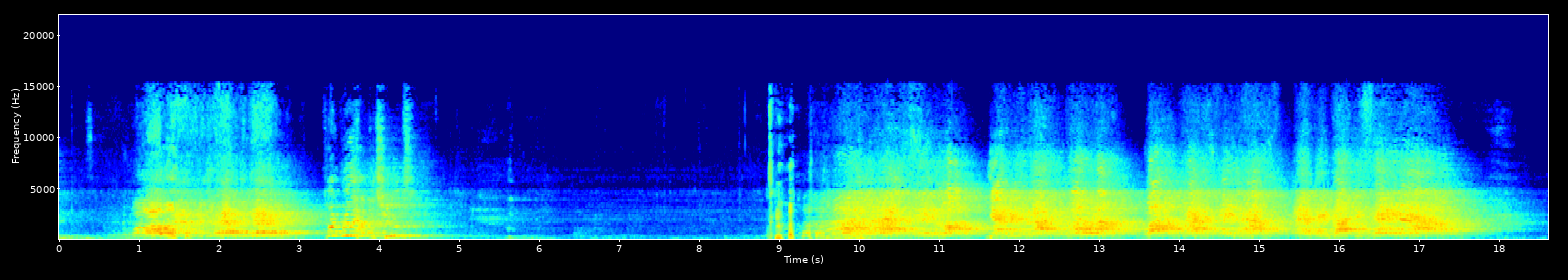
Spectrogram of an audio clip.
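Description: A crowd of young people cheers and shouts loudly.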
